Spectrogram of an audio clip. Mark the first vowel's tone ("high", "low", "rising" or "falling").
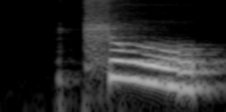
falling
